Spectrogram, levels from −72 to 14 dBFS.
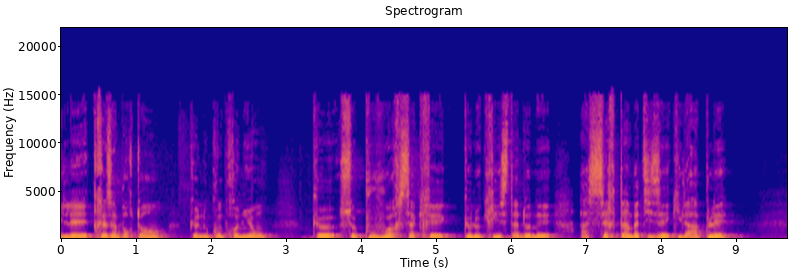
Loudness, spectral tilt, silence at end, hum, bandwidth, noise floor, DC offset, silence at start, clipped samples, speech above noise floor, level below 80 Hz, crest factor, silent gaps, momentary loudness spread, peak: -14 LUFS; -5 dB/octave; 0.75 s; none; 15.5 kHz; -48 dBFS; under 0.1%; 0 s; under 0.1%; 34 dB; -40 dBFS; 14 dB; none; 8 LU; 0 dBFS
